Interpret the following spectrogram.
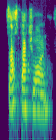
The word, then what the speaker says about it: Saskatchewan: a lot of people ask me how to pronounce that Saskatchewan okay so Saskatchewan has basically in a broad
